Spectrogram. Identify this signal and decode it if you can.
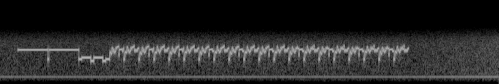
SSTV (slow-scan television), Robot 36, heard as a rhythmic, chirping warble, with radio static and a steady whistle near 350 Hz.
